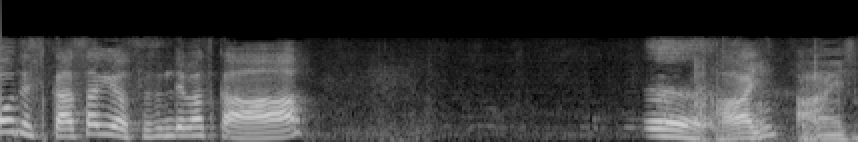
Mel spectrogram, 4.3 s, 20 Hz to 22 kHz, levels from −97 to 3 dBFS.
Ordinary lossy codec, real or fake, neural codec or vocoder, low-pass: none; fake; vocoder, 44.1 kHz, 128 mel bands, Pupu-Vocoder; 7.2 kHz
